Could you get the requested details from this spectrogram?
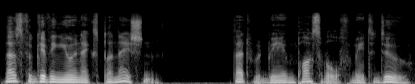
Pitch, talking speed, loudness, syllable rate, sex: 100 Hz, 215 wpm, -21 LUFS, 6.6 syllables/s, male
